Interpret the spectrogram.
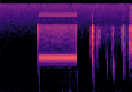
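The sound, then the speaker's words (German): A telephone ringing tone on a call: a single steady, mid-pitched electronic beep lasting about half a second, followed by a few short, choppy sounds on the line. “Er hat gesagt, ich soll es klingeln lassen.”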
